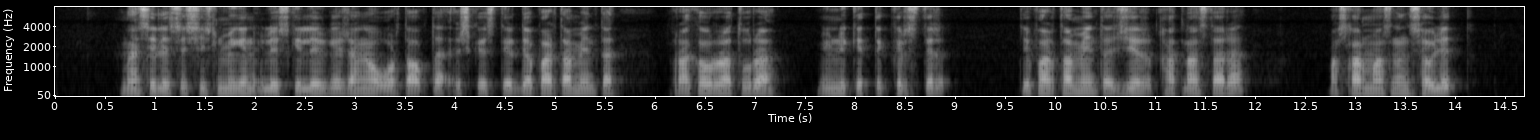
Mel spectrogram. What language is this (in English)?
Kazakh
